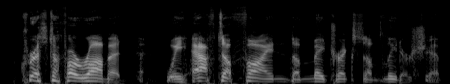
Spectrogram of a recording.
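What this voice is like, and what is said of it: Peter Cullen Optimus Prime impression. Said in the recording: “Mr. Peter Cullen was none other than the voice of Eeyore”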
